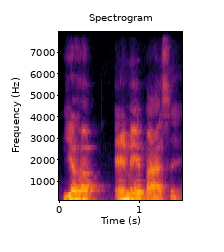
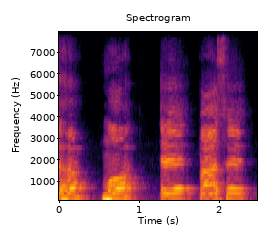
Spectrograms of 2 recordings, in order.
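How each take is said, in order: First: M is said as its name 'em'. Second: M is said as a bare 'm' sound. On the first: The speaker calls it right. "मैं क्या बोलूंगा" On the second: The speaker calls it wrong. "मैं ये तो नहीं बोलूंगा ना"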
